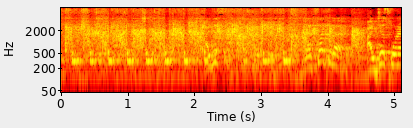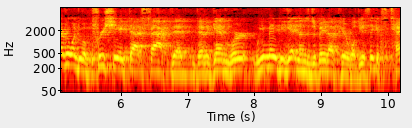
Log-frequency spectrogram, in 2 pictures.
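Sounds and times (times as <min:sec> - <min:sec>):
audience clapping: 0:00.0 - 0:04.8
speech: 0:03.7 - 0:10.1.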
